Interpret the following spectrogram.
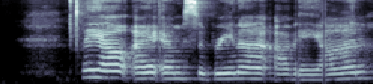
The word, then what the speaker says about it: Avellan: y'all i am sabrina aveon a lot of people pronounce it avalon but it's actually like you're yawning aveon um and it's just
